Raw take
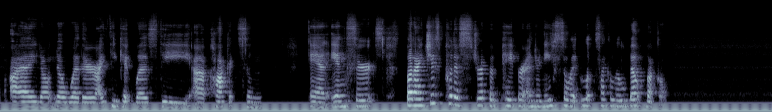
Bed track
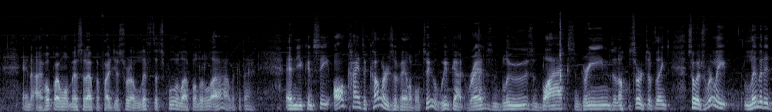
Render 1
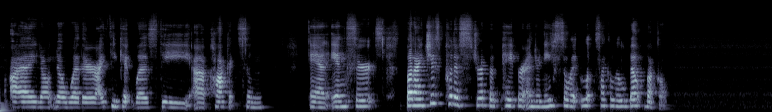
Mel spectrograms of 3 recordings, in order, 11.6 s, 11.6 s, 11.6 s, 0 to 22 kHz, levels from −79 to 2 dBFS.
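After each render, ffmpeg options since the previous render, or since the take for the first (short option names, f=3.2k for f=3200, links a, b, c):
-af "bandreject=f=60:t=h:w=6,bandreject=f=120:t=h:w=6,bandreject=f=180:t=h:w=6,bandreject=f=240:t=h:w=6,bandreject=f=300:t=h:w=6"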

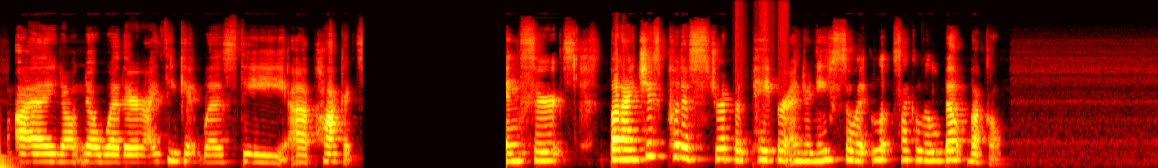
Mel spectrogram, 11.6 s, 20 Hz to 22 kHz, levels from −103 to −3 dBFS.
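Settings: -filter_complex "[0:a]asettb=1/sr,asplit=3[a][b][c];[a]atrim=end=1.374[d];[b]atrim=start=1.37:end=2.96,asetpts=PTS-STARTPTS,afade=t=in:d=0.004:c=qsin,afade=t=out:st=1.586:d=0.004:c=qsin,acompressor=threshold=-26dB:ratio=6:attack=3.2:release=140:knee=1:detection=peak[e];[c]atrim=start=2.956[f];[d][e]acrossfade=d=0.004:c1=hsin:c2=qsin[g];[g][f]acrossfade=d=0.004:c1=qsin:c2=hsin,asplit=3[h][i][j];[h]afade=t=out:st=7.31:d=0.02[k];[i]acrusher=bits=5:mode=log:mix=0:aa=0.000001,afade=t=in:st=7.31:d=0.02,afade=t=out:st=7.87:d=0.02[l];[j]afade=t=in:st=7.87:d=0.02[m];[k][l][m]amix=inputs=3:normalize=0,asplit=3[n][o][p];[n]atrim=end=3.62,asetpts=PTS-STARTPTS,afade=t=out:st=3.616:d=0.004:c=hsin[q];[o]atrim=start=3.62:end=5.06,asetpts=PTS-STARTPTS,volume=0[r];[p]atrim=start=5.06,asetpts=PTS-STARTPTS,afade=t=in:d=0.004:c=hsin[s];[q][r][s]concat=n=3:v=0:a=1"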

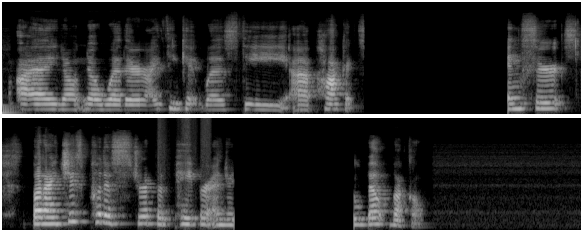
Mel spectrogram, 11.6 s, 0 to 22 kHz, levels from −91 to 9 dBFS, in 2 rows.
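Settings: -filter_complex "[0:a]asplit=3[a][b][c];[a]atrim=end=8.11,asetpts=PTS-STARTPTS,afade=t=out:st=8.106:d=0.004:c=hsin[d];[b]atrim=start=8.11:end=9.31,asetpts=PTS-STARTPTS,volume=0[e];[c]atrim=start=9.31,asetpts=PTS-STARTPTS,afade=t=in:d=0.004:c=hsin[f];[d][e][f]concat=n=3:v=0:a=1"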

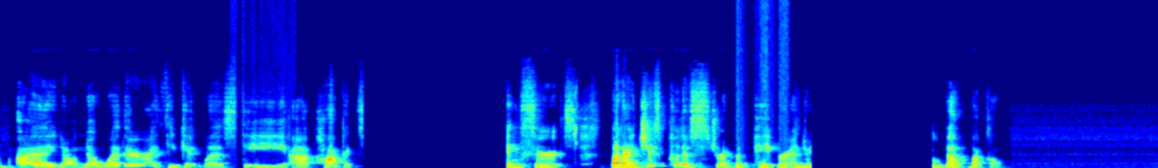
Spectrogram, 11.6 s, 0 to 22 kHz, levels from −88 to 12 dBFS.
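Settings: -filter_complex "[0:a]asettb=1/sr,asplit=3[a][b][c];[a]atrim=end=2.294[d];[b]atrim=start=2.29:end=2.95,asetpts=PTS-STARTPTS,afade=t=in:d=0.004:c=qsin,afade=t=out:st=0.656:d=0.004:c=qsin,aeval=exprs='val(0)*gte(abs(val(0)),0.00398)':c=same[e];[c]atrim=start=2.946[f];[d][e]acrossfade=d=0.004:c1=hsin:c2=qsin[g];[g][f]acrossfade=d=0.004:c1=qsin:c2=hsin"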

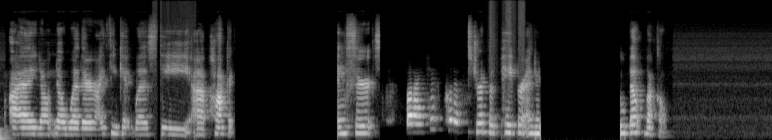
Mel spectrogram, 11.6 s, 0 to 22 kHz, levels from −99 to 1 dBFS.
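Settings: -filter_complex "[0:a]asettb=1/sr,asplit=3[a][b][c];[a]atrim=end=5.704[d];[b]atrim=start=5.7:end=7.03,asetpts=PTS-STARTPTS,afade=t=in:d=0.004:c=qsin,afade=t=out:st=1.326:d=0.004:c=qsin,asuperpass=centerf=800:order=8:qfactor=1[e];[c]atrim=start=7.026[f];[d][e]acrossfade=d=0.004:c1=hsin:c2=qsin[g];[g][f]acrossfade=d=0.004:c1=qsin:c2=hsin,asettb=1/sr,asplit=3[h][i][j];[h]atrim=end=8.034[k];[i]atrim=start=8.03:end=9.38,asetpts=PTS-STARTPTS,afade=t=in:d=0.004:c=qsin,afade=t=out:st=1.346:d=0.004:c=qsin,aemphasis=mode=reproduction:type=riaa[l];[j]atrim=start=9.376[m];[k][l]acrossfade=d=0.004:c1=hsin:c2=qsin[n];[n][m]acrossfade=d=0.004:c1=qsin:c2=hsin,asplit=3[o][p][q];[o]atrim=end=3.53,asetpts=PTS-STARTPTS,afade=t=out:st=3.526:d=0.004:c=hsin[r];[p]atrim=start=3.53:end=5.07,asetpts=PTS-STARTPTS,volume=0[s];[q]atrim=start=5.07,asetpts=PTS-STARTPTS,afade=t=in:d=0.004:c=hsin[t];[r][s][t]concat=n=3:v=0:a=1"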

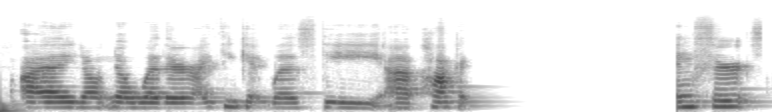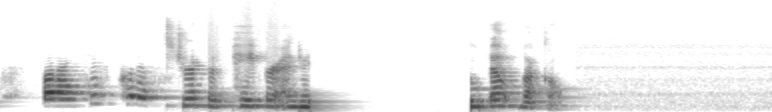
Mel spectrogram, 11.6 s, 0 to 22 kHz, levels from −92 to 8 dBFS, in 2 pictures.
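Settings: -af "lowpass=f=1k:p=1,bandreject=f=75.76:t=h:w=4,bandreject=f=151.52:t=h:w=4,bandreject=f=227.28:t=h:w=4,bandreject=f=303.04:t=h:w=4,bandreject=f=378.8:t=h:w=4,bandreject=f=454.56:t=h:w=4,bandreject=f=530.32:t=h:w=4,bandreject=f=606.08:t=h:w=4,bandreject=f=681.84:t=h:w=4,bandreject=f=757.6:t=h:w=4,bandreject=f=833.36:t=h:w=4,bandreject=f=909.12:t=h:w=4"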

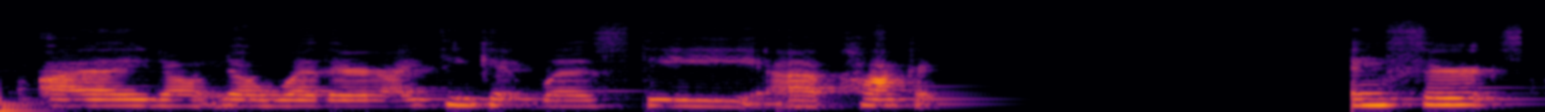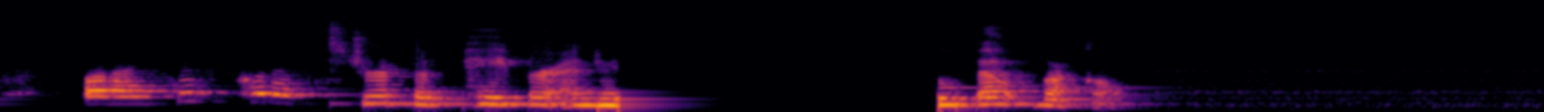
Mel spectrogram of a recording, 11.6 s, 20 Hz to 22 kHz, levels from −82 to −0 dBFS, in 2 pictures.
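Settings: -af "aecho=1:1:4.8:0.41"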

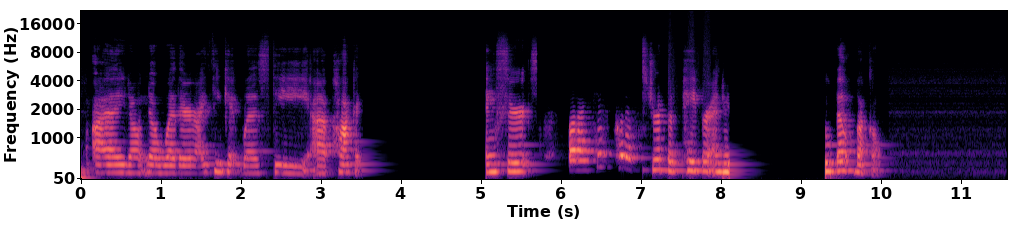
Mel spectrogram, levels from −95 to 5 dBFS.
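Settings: -af anull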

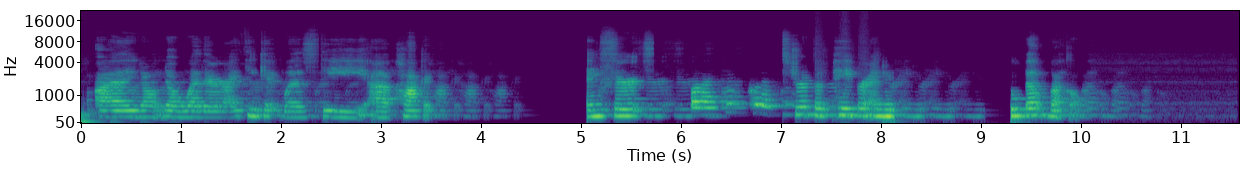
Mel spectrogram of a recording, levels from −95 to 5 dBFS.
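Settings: -filter_complex "[0:a]asplit=2[a][b];[b]adelay=30,volume=-4dB[c];[a][c]amix=inputs=2:normalize=0,aecho=1:1:301|602|903:0.0708|0.0368|0.0191"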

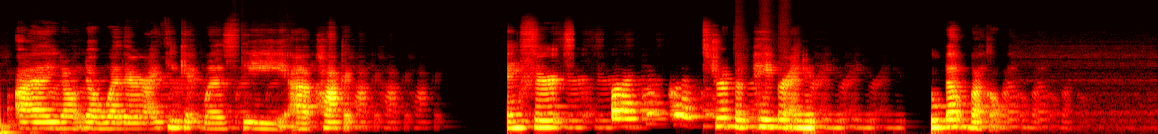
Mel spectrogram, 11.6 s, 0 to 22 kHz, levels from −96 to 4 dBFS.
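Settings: -af "volume=6.5dB,alimiter=limit=-3dB:level=0:latency=1"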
